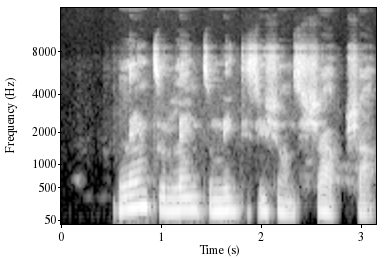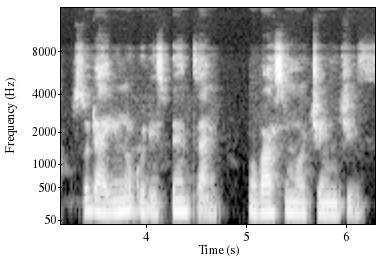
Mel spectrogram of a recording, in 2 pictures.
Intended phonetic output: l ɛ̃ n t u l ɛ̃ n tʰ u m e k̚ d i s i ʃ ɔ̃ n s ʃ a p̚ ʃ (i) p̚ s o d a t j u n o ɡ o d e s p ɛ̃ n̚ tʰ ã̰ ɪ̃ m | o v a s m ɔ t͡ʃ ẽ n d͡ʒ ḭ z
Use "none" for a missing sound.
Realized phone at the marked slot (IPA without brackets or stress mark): a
